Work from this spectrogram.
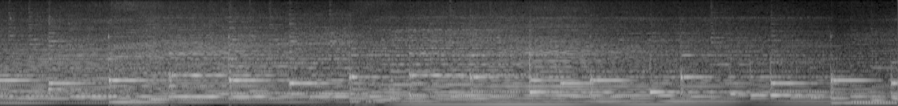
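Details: Gentle new-age music with sustained low tones and soft plucked notes. No animal sounds can be heard.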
